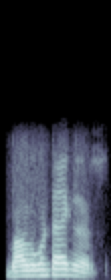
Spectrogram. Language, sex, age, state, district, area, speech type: Kashmiri, male, 18-30, Jammu and Kashmir, Ganderbal, rural, conversation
